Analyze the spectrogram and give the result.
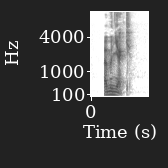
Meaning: feminine singular of ammoniac
- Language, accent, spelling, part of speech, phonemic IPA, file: French, France, ammoniaque, adjective, /a.mɔ.njak/, LL-Q150 (fra)-ammoniaque.wav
